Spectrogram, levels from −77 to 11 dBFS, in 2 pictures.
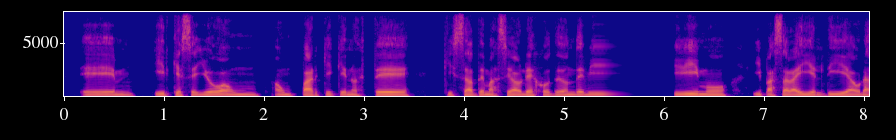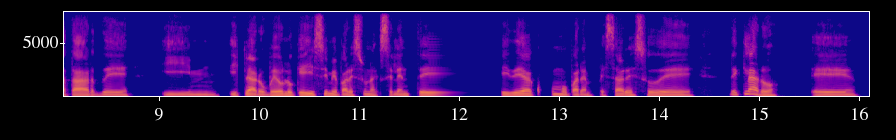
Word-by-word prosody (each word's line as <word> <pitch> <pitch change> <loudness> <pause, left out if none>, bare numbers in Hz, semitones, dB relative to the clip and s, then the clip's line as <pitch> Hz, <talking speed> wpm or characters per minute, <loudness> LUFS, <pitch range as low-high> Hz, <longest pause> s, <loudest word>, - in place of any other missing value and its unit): em, 90 -2 -1 0.2
ir, 115 +1 -2
qué 115 - 0
sé 105 -4 -1
yo, 105 +1 +4
a - - +4
un 95 -1 -2
a - - -4
un 95 0 -2
parque 105 -1 +2
que 100 - -3
no 95 - -1
esté 100 +1 +3 0.3
quizás 100 +1 0
demasiado 95 0 +1
lejos 105 0 0
de 95 - -1
donde 90 -2 0
vi 95 0 -5 0.5
vivimos 105 0 +2 0.2
y - - -6
pasar 95 - +1
ahí 95 +2 +3
el 85 -3 -5
día 105 0 +2
o 95 - 0
la 90 0 +1
tarde. 100 -2 +2 0.3
Y 90 -1 -3 0.4
y 110 - -4
claro, 95 -4 +4
veo 115 +5 +4
lo 135 0 +2
que 125 - 0
dices 135 +5 +2
y - - 0
me 115 -6 +1
parece 110 +3 0
una 110 - -1
excelente 130 +5 -2 0.4
idea 125 +1 +3
como 110 -3 -4
para 95 -1 0
empezar 95 +7 -2
eso 135 0 -1
de 100 -5 0 0.3
de - - -4
claro, 190 - +2 0.3
eh, 105 -1 0
105 Hz, 185 wpm, -25 LUFS, 95-110 Hz, 0.5 s, yo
